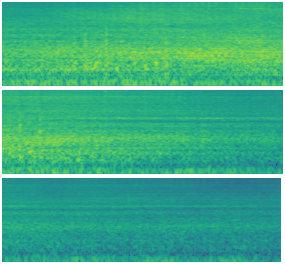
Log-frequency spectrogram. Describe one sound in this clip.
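A train rumbles and clatters along the tracks close by, then fades into the distance.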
